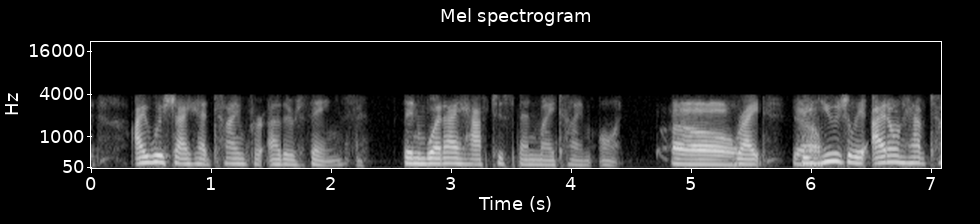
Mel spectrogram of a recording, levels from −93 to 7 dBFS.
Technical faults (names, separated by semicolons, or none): none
